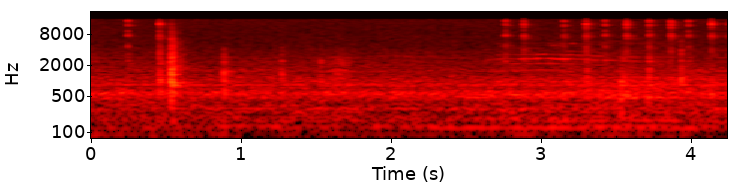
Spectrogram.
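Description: Faint clicks of a computer mouse: a few single clicks early on, then a quicker run of clicks near the end, over near-silent room tone.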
